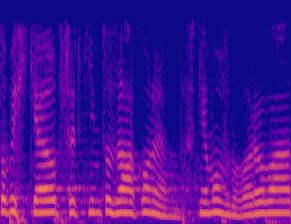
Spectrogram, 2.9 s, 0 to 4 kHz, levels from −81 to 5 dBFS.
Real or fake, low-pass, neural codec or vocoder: real; 3.6 kHz; none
